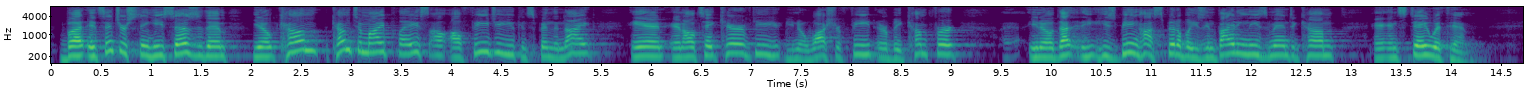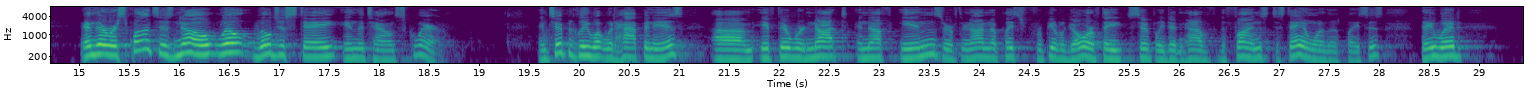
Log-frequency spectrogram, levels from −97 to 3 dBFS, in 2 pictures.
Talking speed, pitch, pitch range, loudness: 220 wpm, 200 Hz, 180-230 Hz, -30 LUFS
